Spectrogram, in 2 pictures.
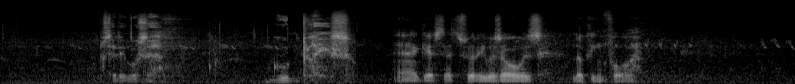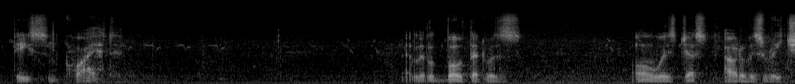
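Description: An older man speaks firmly and gravely.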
